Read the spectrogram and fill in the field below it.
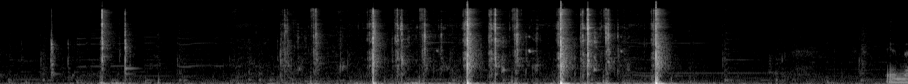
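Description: Multi-pump air rifles, a Sheridan Blue Streak .20 and a Crosman 100 .177, fire a series of sharp, close cracks, spaced irregularly and loudest in the middle stretch, with faint clicks between shots.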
